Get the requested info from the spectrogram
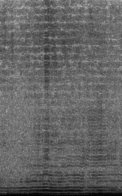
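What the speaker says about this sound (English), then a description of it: "I got stung by a bee." A bee buzzes close by in the forest setting of the video game Firewatch, a steady droning hum with shifting pitch that fills the short moment, no talk.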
